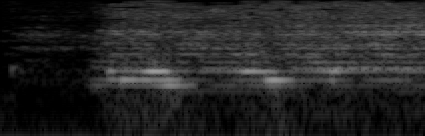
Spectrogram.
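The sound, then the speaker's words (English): A train goes by on a railroad track, its sound rising abruptly into a loud, steady droning with tonal, horn-like overtones that holds for a couple of seconds. No one speaks. “Oops, sorry, I'm by a railroad track.”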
